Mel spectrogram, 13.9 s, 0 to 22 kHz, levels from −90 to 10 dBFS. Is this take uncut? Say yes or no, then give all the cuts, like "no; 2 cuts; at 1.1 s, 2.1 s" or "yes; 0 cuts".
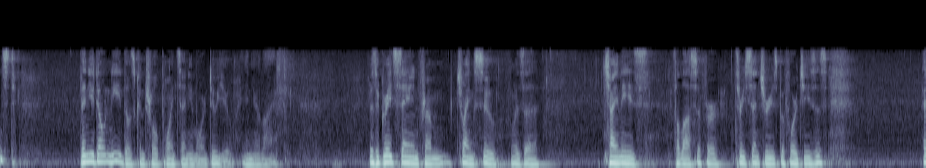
yes; 0 cuts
